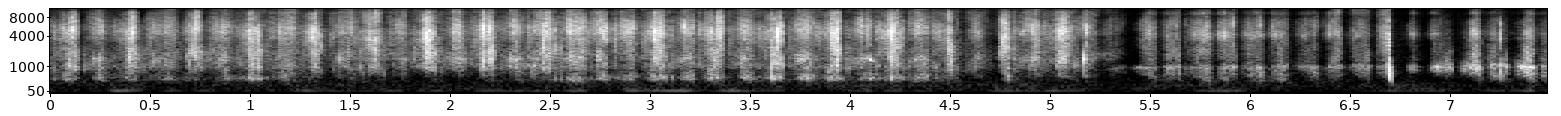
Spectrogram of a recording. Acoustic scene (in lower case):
restroom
